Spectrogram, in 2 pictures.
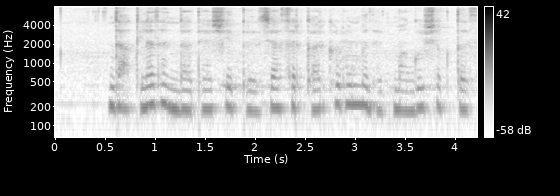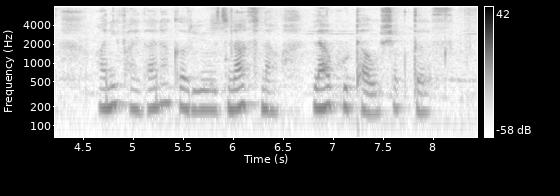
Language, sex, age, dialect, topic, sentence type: Marathi, female, 36-40, Northern Konkan, banking, statement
